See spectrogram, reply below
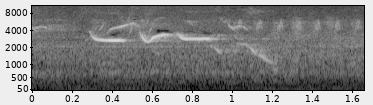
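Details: Marshall's iora in Shekhawati, Rajasthan, in April 2020 gives a brief whistled phrase of three clear, level notes around a high pitch, followed by a faint descending trill, against quiet background hiss.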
